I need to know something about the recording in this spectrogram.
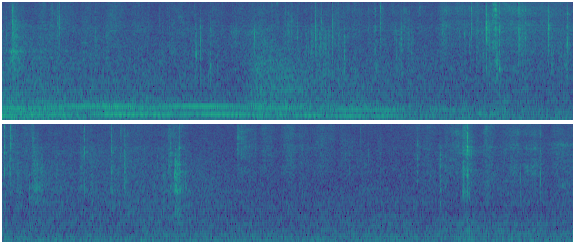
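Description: Pages of music rustle and turn.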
